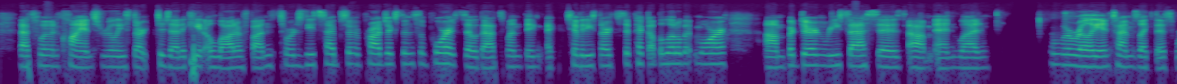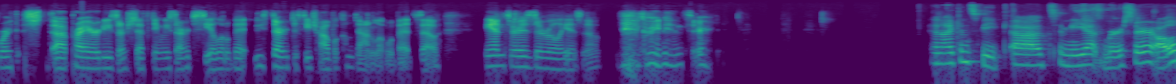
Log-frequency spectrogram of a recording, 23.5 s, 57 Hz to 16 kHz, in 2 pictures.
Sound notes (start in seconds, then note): 18.0 giggles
